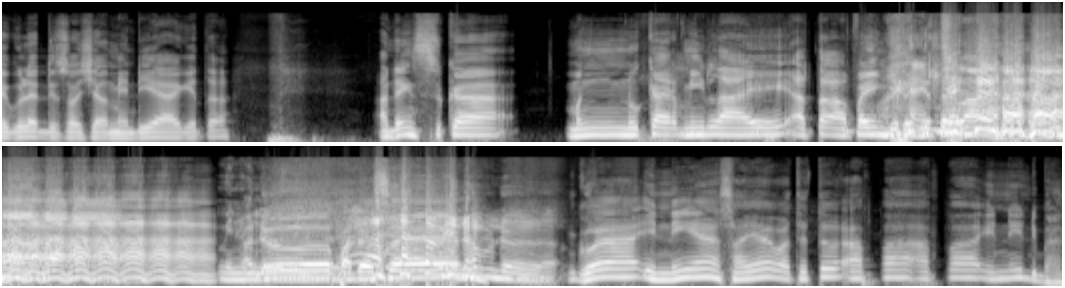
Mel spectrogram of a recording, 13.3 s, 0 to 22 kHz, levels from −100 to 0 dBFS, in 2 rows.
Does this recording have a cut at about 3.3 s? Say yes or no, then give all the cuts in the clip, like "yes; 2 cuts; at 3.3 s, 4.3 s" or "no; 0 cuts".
no; 0 cuts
